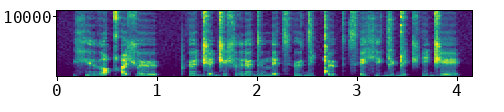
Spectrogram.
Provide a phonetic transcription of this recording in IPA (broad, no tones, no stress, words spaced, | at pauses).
xʲʉrɔqʰiʃø | pʰø d͡ʒɜd͡ʒɜʃrø d̪ʉnet͡sʰʉ diǃøk t͡sʰexʲeɡi ɖet͡ʃʰid͡ʒe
